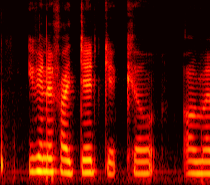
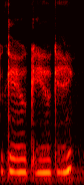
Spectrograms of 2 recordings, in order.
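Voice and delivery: whisper; 11 dB quieter, faster than usual. Real, not acted. Hushed okays while playing.

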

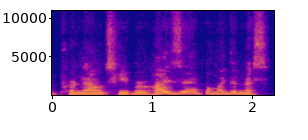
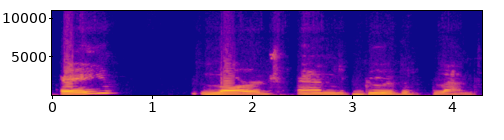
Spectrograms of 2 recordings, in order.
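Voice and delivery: slow dictation; much slower than usual. Shown as a demonstration. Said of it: "slow model translation".

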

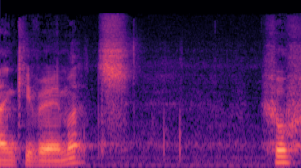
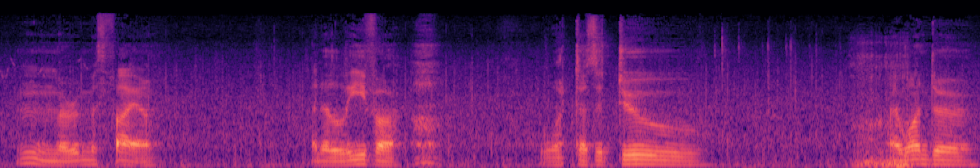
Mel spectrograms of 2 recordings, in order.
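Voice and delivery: silly put-on voice; 5 dB quieter than usual. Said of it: "I don't know why I'm speaking like this".

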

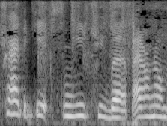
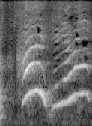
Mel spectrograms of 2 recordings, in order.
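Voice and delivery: much higher cartoon voice; Mickey and Minnie voice. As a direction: chirp it like a cartoon mouse greeting Hannah. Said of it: "Mickey and Minnie go".

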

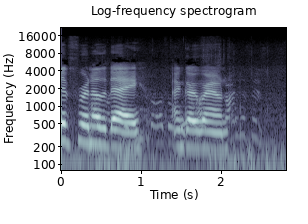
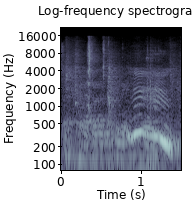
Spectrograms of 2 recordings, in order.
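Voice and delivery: normal talking voice

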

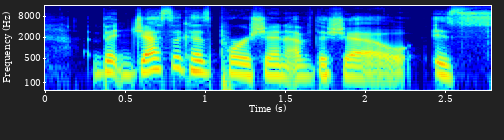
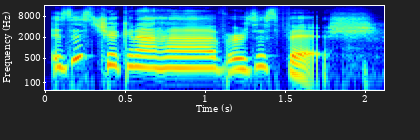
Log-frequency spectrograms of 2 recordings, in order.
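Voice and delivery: ditzy question voice; 6 semitones higher, 3 dB louder than usual. Retold or imitated. Quoting Jessica's famous line.

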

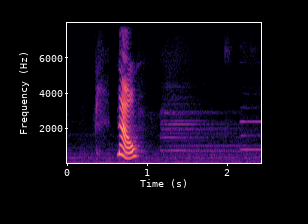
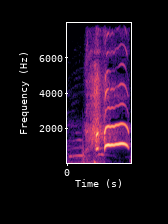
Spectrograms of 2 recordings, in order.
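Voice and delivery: high shrieking laugh; 12 dB louder than usual. Real, not acted. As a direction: burst out in a high screaming laugh. Startled in creepy game.

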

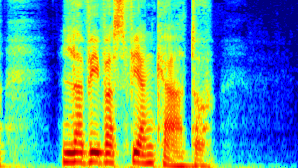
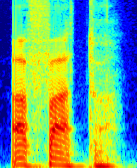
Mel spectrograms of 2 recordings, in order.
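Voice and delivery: dejected; 5 semitones lower, slower than usual. A narrator's reading. Grover contradicts the hero, dejected and heartbroken. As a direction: say it with no hope left. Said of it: "obiettò Grover, affranto".

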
